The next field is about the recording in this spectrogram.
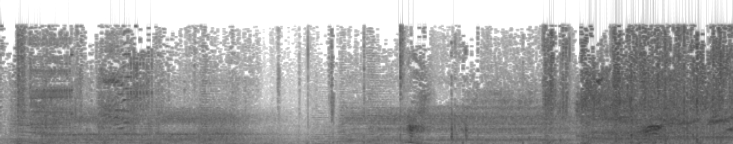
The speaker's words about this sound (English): I just like that the Ringwraiths are knocking on the door audibly.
